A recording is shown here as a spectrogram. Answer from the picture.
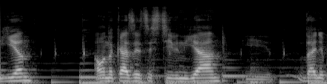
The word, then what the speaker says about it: Ян: И в одном из шоу пару лет назад э, Стивен Ян сказал, что вы все неправильно произносите мою фамилию, я как бы я Ян.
